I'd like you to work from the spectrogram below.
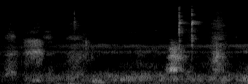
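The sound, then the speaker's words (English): A dog barks at a person several times in short, irregular bursts, faint, over a low background hum with no one speaking. “Oh, so that's what the dog is barking at.”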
